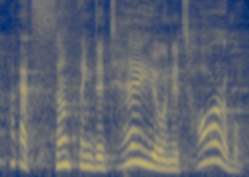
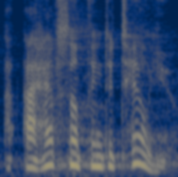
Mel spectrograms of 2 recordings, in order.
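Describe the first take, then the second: First: Hammed-up voice of dreadful news; mock-ominous mother, played for laughs. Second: Hushed, hesitant, ominous announcement; retold with quiet foreboding. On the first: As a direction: exaggerate the foreboding in a put-on voice. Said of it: "it had that sound like". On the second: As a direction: softly imitate a mother about to break grave news. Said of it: "It sounded ominous".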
